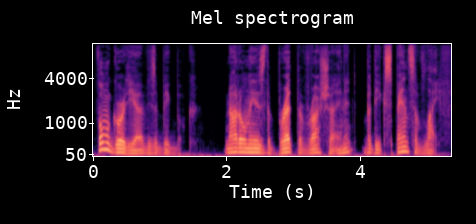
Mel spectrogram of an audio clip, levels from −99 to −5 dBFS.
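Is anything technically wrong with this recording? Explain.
Yes. From 2.9 s to the end at 5.38 s, the speech carries a resampler restarted on every block. The conversion from 48 kHz to 24 kHz was done on 20 ms blocks, each treated in isolation. At every block edge the filter lacked the real neighbouring samples, so it left a small error there. Those errors repeat at 50 Hz. The result is a low buzz riding on the speech, heard only while sound is present.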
